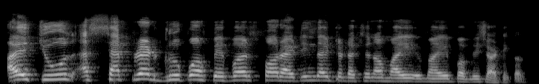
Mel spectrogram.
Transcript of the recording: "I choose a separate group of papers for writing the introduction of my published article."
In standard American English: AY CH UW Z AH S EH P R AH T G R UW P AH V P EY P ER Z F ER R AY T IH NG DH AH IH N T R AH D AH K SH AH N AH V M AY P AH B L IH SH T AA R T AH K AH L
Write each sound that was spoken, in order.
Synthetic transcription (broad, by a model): AY CH UW Z AH S EH P R AH T G R UW P AH V P EY P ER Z F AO R AY T IH NG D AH IH N T R AH D AH K SH AH N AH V M AY P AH B L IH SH AA R T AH K AH L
